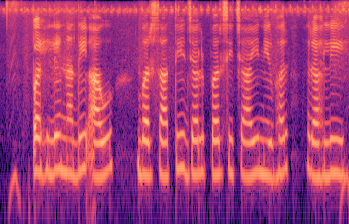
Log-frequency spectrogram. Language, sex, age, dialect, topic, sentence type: Magahi, female, 18-24, Central/Standard, agriculture, statement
